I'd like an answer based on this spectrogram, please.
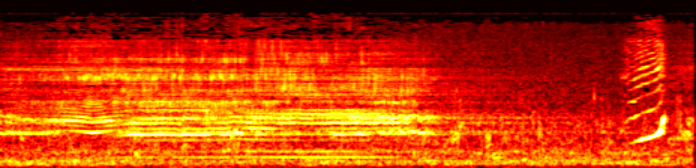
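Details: Tahiti whale song: a sustained harmonic moan lasting about three seconds, then a quick upward-sweeping squeal near the end, with continuous low water noise.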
